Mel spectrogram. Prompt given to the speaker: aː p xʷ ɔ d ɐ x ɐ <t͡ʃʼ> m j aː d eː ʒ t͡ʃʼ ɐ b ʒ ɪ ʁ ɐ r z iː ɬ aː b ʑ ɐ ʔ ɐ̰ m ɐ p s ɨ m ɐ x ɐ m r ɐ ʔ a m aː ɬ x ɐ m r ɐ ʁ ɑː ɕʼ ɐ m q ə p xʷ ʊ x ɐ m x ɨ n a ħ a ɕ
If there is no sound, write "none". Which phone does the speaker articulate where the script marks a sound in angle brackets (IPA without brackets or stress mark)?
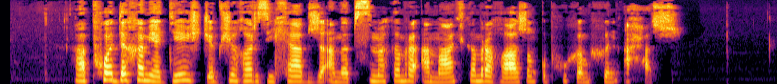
none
